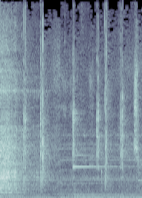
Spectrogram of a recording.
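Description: A countertop blender's motor cuts off just after the start. Background music with a few light clicks follows.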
